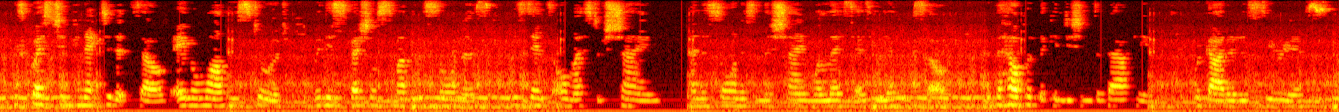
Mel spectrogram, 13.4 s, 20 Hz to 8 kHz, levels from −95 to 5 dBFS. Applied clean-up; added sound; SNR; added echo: none; Mechanisms; 7 dB; none.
